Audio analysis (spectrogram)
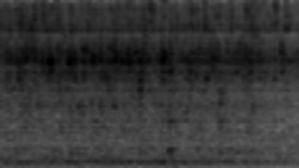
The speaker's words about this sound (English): The fish deposit their waste in the water. That waste acts as a fertilizer for bib lettuce plants, and the water filters through the gravel to drip back to the fish.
